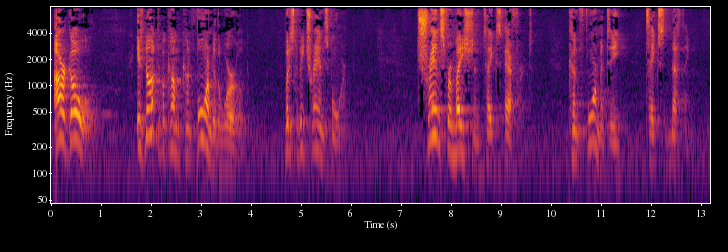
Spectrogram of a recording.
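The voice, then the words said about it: Southern American accent. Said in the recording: “I speak with what some would consider a southern accent ... I grew up in the South”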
